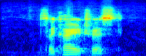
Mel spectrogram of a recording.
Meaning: A medical doctor specializing in psychiatry
- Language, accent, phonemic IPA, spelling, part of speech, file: English, US, /ˌsaɪˈkaɪ.ə.tɹɪst/, psychiatrist, noun, En-us-psychiatrist.ogg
